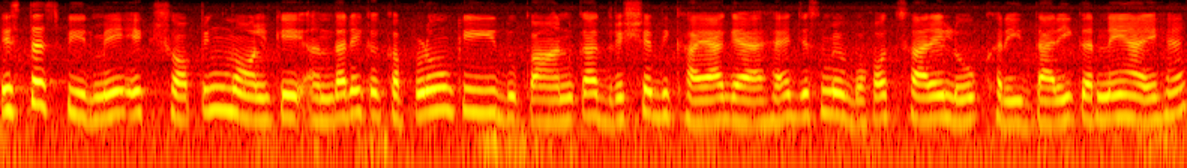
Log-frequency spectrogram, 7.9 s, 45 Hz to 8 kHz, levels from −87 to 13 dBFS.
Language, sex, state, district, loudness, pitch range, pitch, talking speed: Hindi, female, Bihar, Darbhanga, -18 LUFS, 195-235 Hz, 215 Hz, 190 wpm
